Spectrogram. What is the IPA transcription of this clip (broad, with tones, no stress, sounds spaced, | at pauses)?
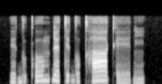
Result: ɪ˨ ɡ u˦ kʼ oː˦ m ɗ ɛ˦ t ɪ˦ ɡ o˨ kʰ aː˦ kʼ eː˨ ɗ ĩ˦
